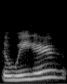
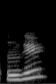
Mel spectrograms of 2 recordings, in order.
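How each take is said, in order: First: "Uyghur" said as WEE-gur; "Uyghur" tentatively as WEE-gur, rising; unsure pronunciation. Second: "Uyghur" said as OO-gur; "Uyghur" tentatively with an oo start, OO-gur, rising; unsure pronunciation. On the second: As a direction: try "Uyghur" as OO-gur, like a question. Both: Shown as a demonstration. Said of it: "I'm not gonna pronounce it correctly".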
